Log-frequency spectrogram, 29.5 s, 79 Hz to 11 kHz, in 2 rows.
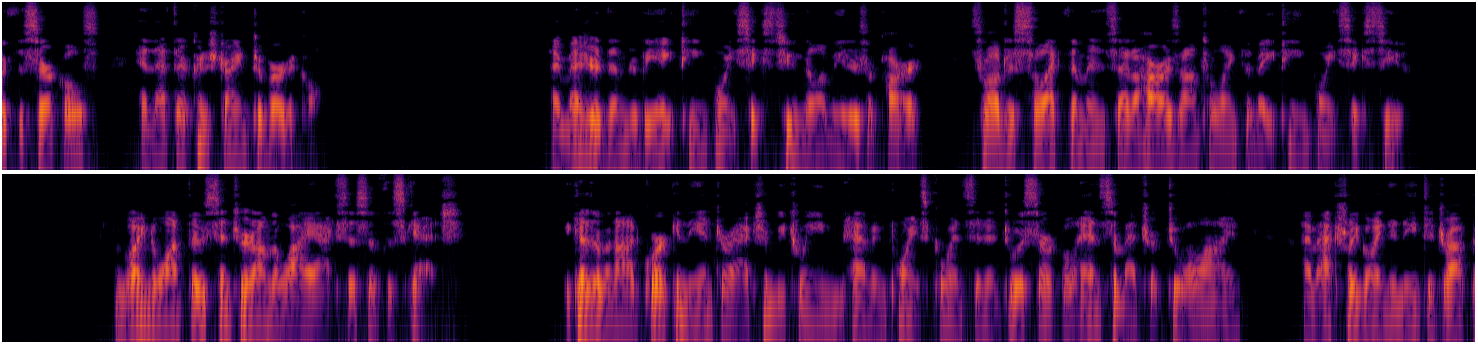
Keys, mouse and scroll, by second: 0.4 click, 2.5 click, 4.7 click, 7.2 click, 8.0 click, 10.1 click, 11.2-13.3 typing, 14.2 Return, 26.1-27.5 drag, 28.3 click.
